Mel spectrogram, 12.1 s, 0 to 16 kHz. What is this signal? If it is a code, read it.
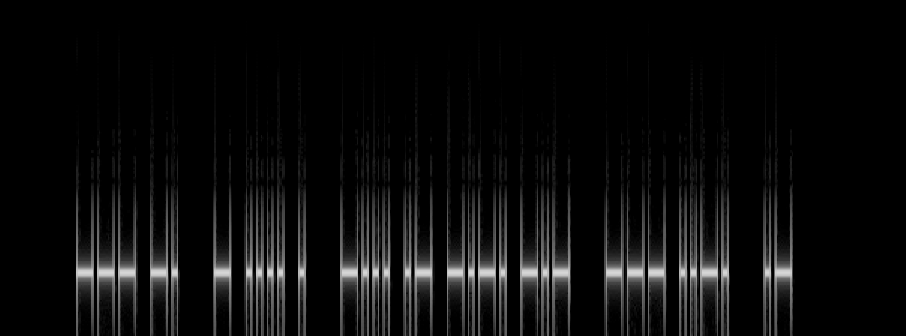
Morse code, heard as a keyed tone, about 17 wpm, 700 Hz. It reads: ON THE BACK OF A
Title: Sets of 5 Words Encore2 17wpm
